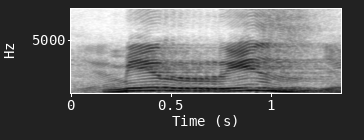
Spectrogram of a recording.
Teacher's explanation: zai kita disiskan agak kuat pada sifat as-sufir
